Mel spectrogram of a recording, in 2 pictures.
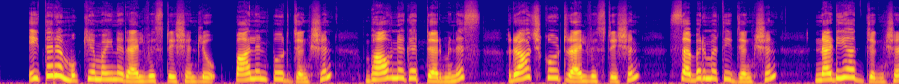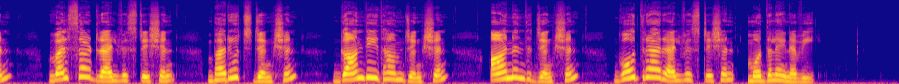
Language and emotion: Telugu, neutral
